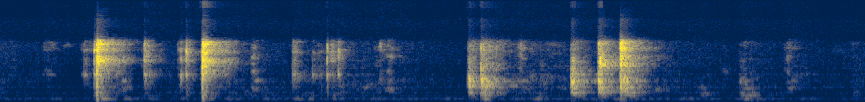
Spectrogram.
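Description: Knocks and clatters close to the microphone, in irregular clusters of sharp taps, typical of someone handling the recording device or objects right beside it.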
